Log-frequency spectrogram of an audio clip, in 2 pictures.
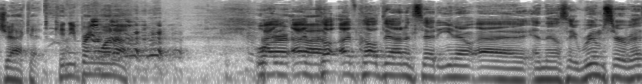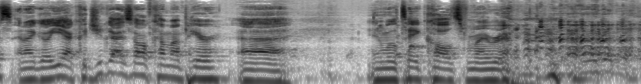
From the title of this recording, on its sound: Live from Virginia Beach Funny Bone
